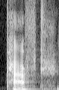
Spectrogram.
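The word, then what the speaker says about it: Pfaadt: It's P F A A D T. I think it's like Paft or something.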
